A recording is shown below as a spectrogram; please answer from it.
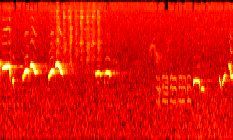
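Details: Wild Chinese hwamei at a shaded Tenmangu shrine in Joso, Ibaraki, Japan. A few loud whistled phrases are followed by a quieter spell, and then more slurred whistles at the end.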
